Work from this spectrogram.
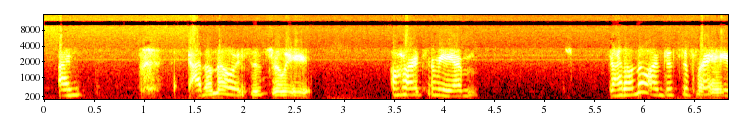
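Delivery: speech broken up by weeping. Answering a caller's question about why she is afraid, crying while talking. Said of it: "So what is it you're crying about?".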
